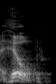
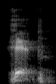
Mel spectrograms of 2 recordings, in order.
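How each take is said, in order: First: The word is said with the L sound. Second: The word is said without the L sound. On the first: "Not help" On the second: "H E P"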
